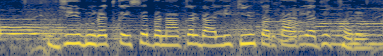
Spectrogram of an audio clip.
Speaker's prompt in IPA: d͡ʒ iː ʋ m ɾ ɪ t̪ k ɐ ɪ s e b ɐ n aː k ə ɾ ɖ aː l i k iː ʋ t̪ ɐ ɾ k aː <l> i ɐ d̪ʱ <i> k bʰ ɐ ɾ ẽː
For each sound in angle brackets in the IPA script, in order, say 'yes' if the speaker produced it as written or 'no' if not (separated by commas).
no, no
